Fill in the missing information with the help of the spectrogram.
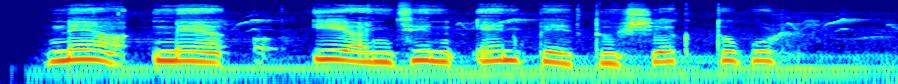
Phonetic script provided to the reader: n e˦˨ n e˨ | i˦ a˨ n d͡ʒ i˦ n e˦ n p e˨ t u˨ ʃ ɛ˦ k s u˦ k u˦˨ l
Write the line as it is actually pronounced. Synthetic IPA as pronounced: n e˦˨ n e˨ | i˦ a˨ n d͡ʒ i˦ n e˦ n p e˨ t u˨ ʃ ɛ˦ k t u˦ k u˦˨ l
